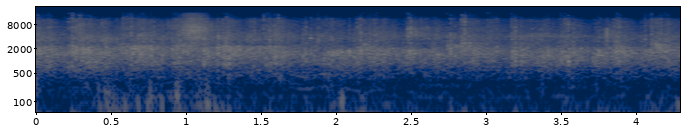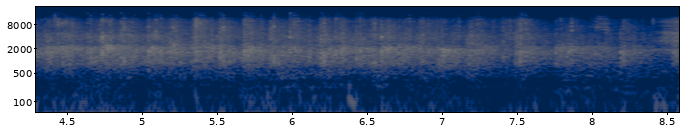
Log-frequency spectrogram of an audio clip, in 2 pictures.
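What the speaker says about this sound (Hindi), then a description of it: "रुमाना, जोरदार तालियां, क्योंकि तालियां रुकनी नहीं चाहिए" Audience applauds Corona warriors at a celebration event, dense sustained clapping from a large crowd filling the whole stretch, fading slightly at the end.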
